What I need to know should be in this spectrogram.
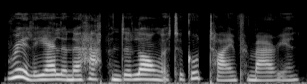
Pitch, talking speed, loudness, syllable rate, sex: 220 Hz, 195 wpm, -16 LUFS, 5.7 syllables/s, female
